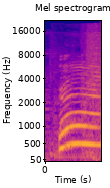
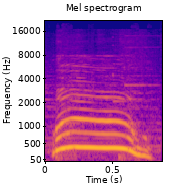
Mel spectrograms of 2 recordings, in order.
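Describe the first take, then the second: First: A woo like a train whistle. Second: A longer, drawn-out woo.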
